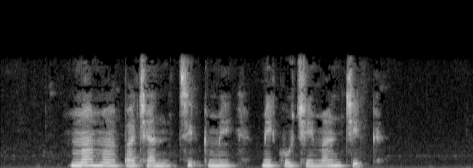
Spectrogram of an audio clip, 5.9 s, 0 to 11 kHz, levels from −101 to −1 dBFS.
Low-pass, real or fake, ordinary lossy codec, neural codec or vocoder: 7.2 kHz; real; MP3, 96 kbps; none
